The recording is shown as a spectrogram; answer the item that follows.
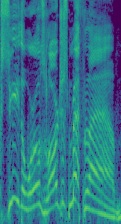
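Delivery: mock announcer voice, slow and high.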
